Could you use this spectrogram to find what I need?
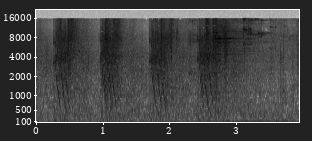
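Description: Whooshing magic zaps sound in quick repeated bursts.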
